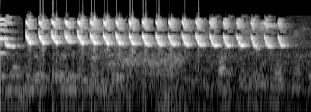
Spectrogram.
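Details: Nias hill myna singing with lovebird and canary imitations in its repertoire; a rapid, regular series of buzzy, high chattering notes, roughly four a second, lasting close to three seconds.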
